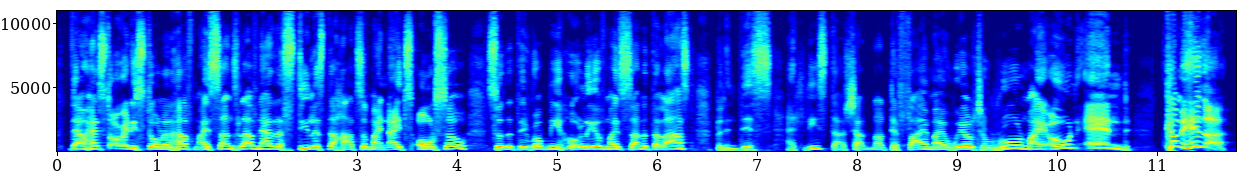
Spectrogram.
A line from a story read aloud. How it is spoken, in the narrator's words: he cried to his servants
